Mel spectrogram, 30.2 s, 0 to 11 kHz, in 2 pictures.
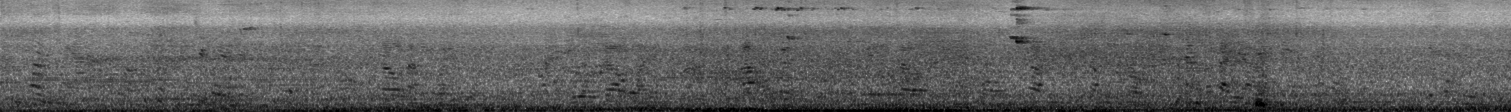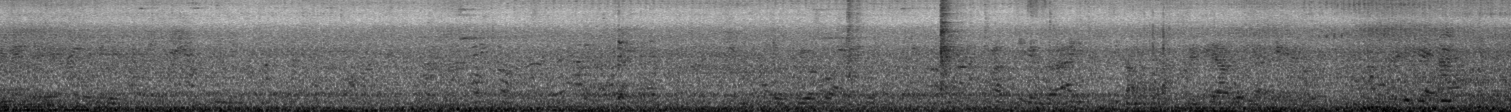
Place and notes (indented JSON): {
  "title": "Zhongzheng Rd., 羅東鎮成功里 - Corner",
  "date": "2014-07-27 10:18:00",
  "description": "In the Corner, Traffic Sound, At the roadside, Close to the traditional market\nSony PCM D50+ Soundman OKM II",
  "latitude": "24.67",
  "longitude": "121.77",
  "altitude": "14",
  "timezone": "Asia/Taipei"
}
